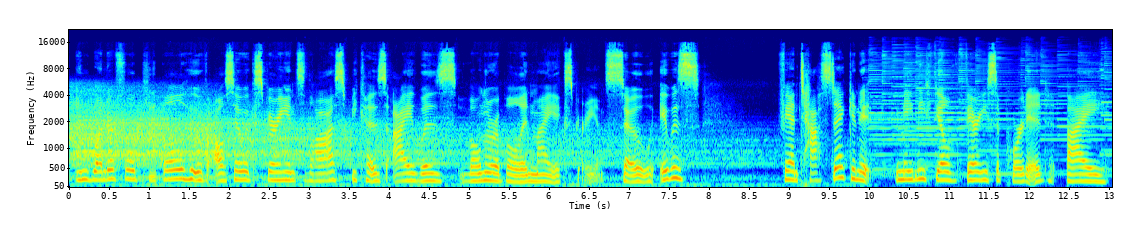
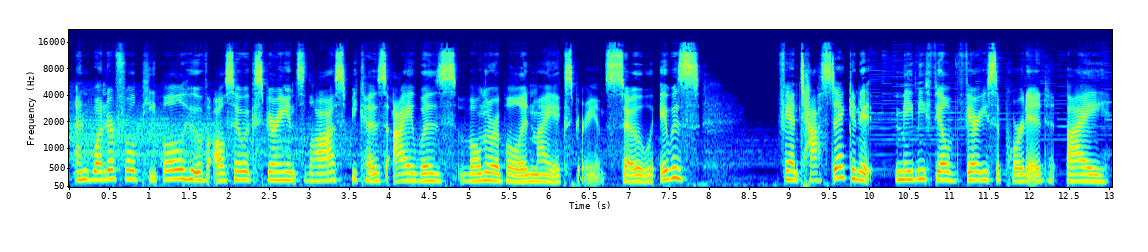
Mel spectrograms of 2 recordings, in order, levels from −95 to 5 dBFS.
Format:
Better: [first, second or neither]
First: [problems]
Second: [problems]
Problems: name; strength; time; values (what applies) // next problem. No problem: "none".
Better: second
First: background music; loud; throughout; 9 dB below the speech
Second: background music; faint; throughout; 25 dB below the speech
